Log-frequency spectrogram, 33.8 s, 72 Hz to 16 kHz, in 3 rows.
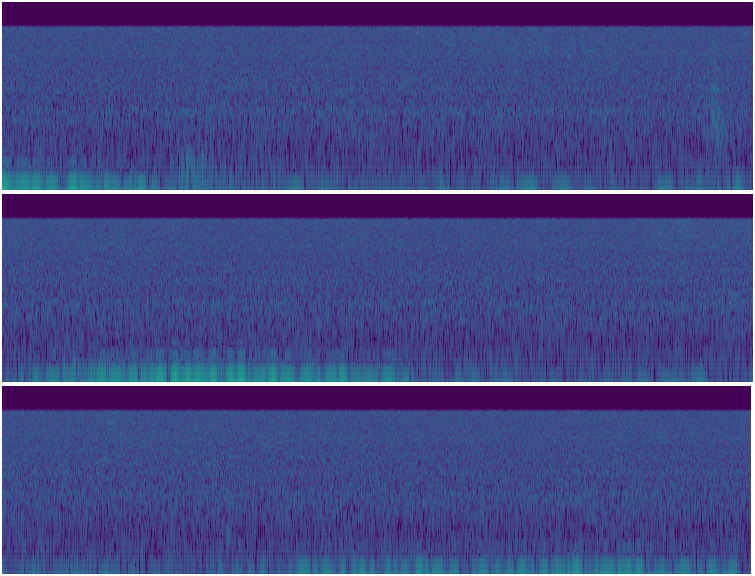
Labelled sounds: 25.9	26.2	Pacific white-sided dolphin, 4.1 to 4.3 kHz

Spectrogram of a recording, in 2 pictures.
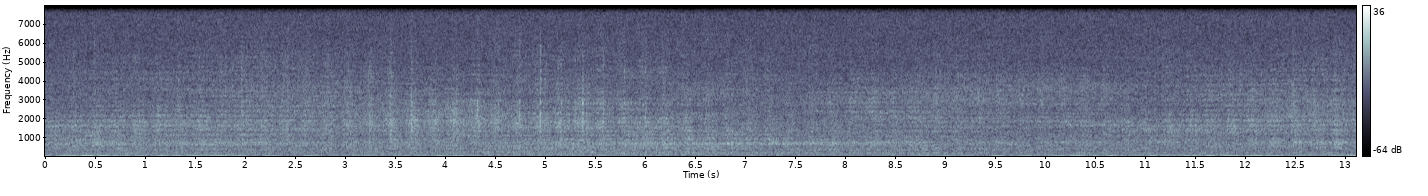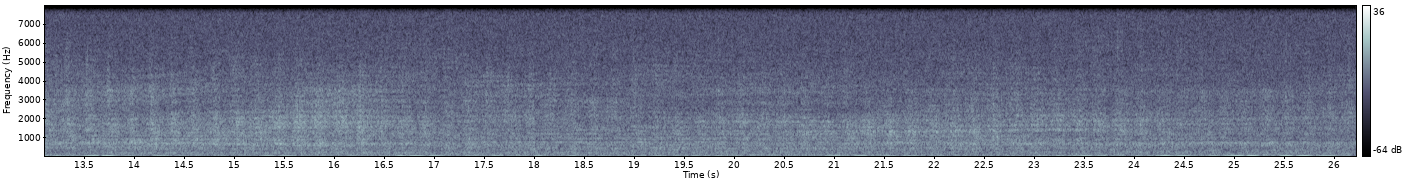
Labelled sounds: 10.9	11.2	vessel noise, 1.2 to 1.6 kHz

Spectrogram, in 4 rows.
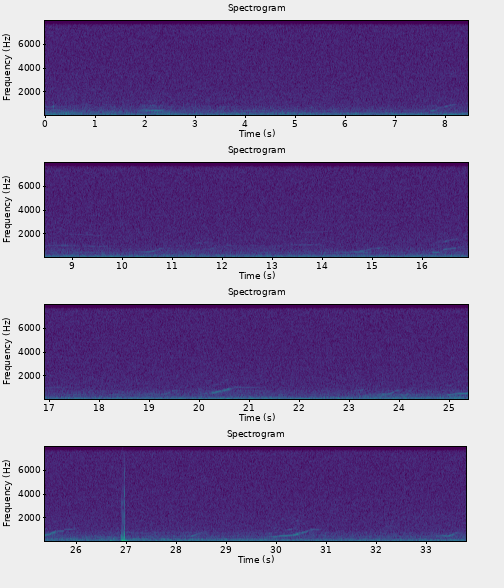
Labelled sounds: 8.0	8.9	humpback whale, 0.80 to 1.1 kHz
13.4	13.8	humpback whale, 0.99 to 1.1 kHz
15.1	15.3	humpback whale, 0.80 to 0.90 kHz
16.4	16.7	humpback whale, 1.3 to 1.6 kHz
20.5	21.0	humpback whale, 0.80 to 1.1 kHz
25.5	26.0	humpback whale, 0.80 to 1.1 kHz
30.5	30.9	humpback whale, 0.80 to 1.1 kHz

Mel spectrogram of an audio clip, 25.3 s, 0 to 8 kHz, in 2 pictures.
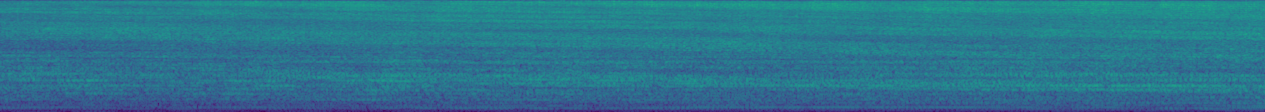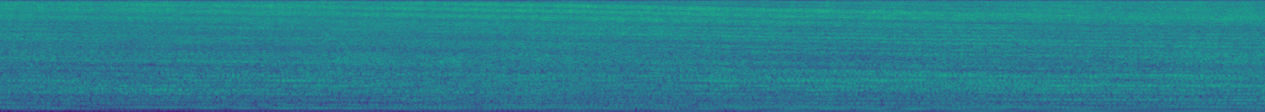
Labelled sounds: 0.6	0.9	vessel noise, 0.78 to 5.6 kHz
2.0	2.2	vessel noise, 2.4 to 2.7 kHz
3.9	4.2	vessel noise, 4.3 to 4.7 kHz
4.6	5.0	vessel noise, 7.3 to 7.6 kHz
5.5	5.8	vessel noise, 5.4 to 5.7 kHz
8.4	9.5	vessel noise, 2.9 to 6.1 kHz
14.4	14.7	vessel noise, 2.4 to 2.7 kHz
17.6	18.4	vessel noise, 5.6 to 6.9 kHz
19.1	20.3	vessel noise, 5.2 to 6.4 kHz
22.4	23.7	vessel noise, 3.5 to 4.3 kHz

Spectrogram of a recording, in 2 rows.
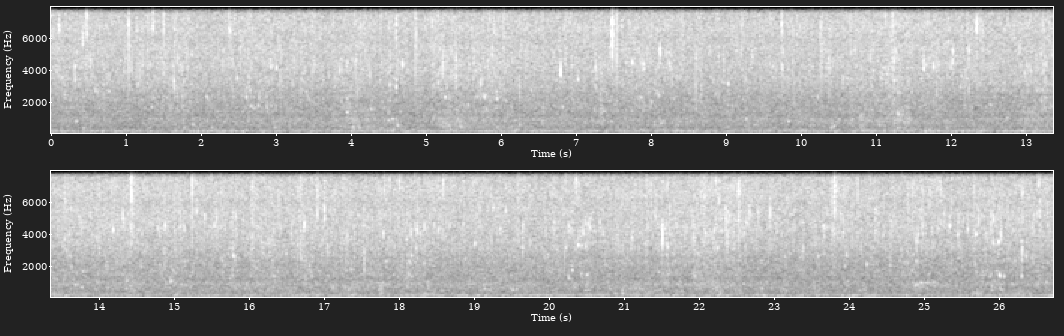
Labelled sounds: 24.8	25.2	water noise, 0.78 to 1.2 kHz

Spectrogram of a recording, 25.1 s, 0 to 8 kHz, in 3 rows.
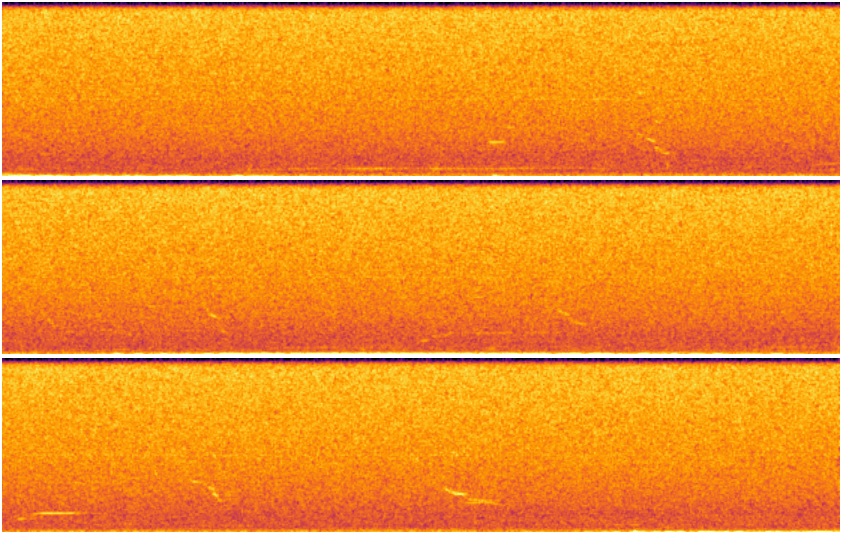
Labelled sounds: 17.1	17.5	humpback whale, 0.80 to 0.96 kHz
21.2	21.8	humpback whale, 1.2 to 2.1 kHz

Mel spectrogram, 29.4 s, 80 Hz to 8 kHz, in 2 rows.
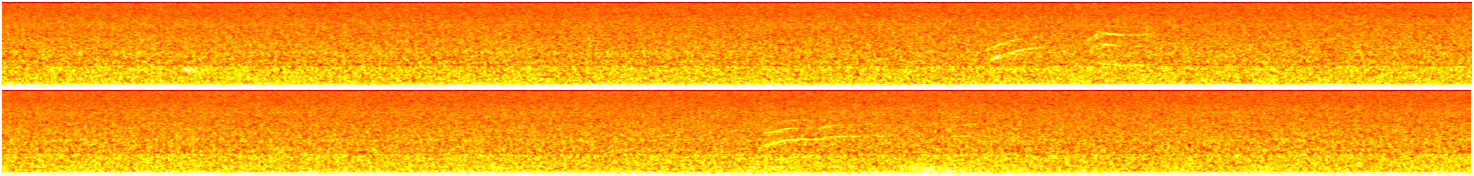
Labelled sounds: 9.9	10.5	killer whale, Bigg's (transient), 1.2 to 2.1 kHz
12.0	12.3	killer whale, Bigg's (transient), 2.4 to 2.8 kHz
22.3	23.3	killer whale, Bigg's (transient), 0.96 to 2.0 kHz

